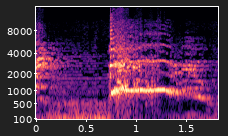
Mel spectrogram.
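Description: A sudden loud scream bursts in after low murmuring, a sustained shrill cry that holds for about a second before fading, set in a tense alley scene of a 1949 radio detective drama.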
